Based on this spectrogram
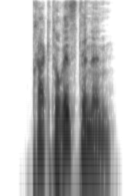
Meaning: plural of Traktoristin
- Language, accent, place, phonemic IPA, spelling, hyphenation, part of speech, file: German, Germany, Berlin, /tʁaktoˈʁɪstɪnən/, Traktoristinnen, Trak‧to‧ris‧tin‧nen, noun, De-Traktoristinnen.ogg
